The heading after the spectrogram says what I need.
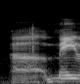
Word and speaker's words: Medb: earlier, but I said I have a strong urge to write it as Maeve in the show notes, just so nobody accidentally reads her name is written. As in, literally write it out phonetically that way. As you have seen by the fact that we have to keep pausing to be like, no, that's not how it's actually said.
